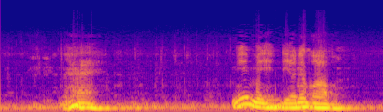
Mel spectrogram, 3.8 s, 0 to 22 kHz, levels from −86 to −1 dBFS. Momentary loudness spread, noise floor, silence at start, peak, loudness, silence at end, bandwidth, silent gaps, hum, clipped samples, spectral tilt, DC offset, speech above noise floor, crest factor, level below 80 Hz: 21 LU; -29 dBFS; 0 s; 0 dBFS; -10 LUFS; 0 s; 5.2 kHz; none; none; under 0.1%; -10 dB/octave; under 0.1%; 22 dB; 12 dB; -36 dBFS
